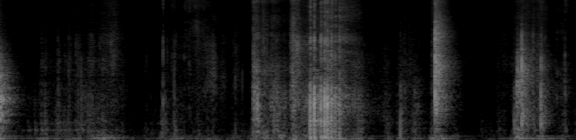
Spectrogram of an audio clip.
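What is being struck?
Thin printed paper pages of a large atlas.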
